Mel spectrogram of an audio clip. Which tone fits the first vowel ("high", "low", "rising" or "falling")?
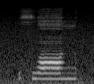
high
